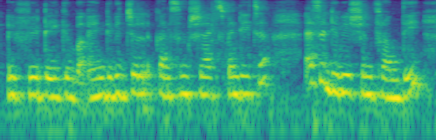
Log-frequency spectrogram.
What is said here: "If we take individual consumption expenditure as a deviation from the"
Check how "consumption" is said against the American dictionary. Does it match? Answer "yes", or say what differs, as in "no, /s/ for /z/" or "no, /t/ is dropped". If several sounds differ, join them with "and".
yes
